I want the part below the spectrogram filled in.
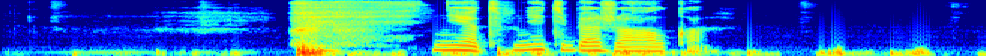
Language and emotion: Russian, sad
